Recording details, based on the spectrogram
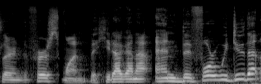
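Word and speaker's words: ひらがな: through that what is hiragana so a lot of American people would say hiragana please don't if you're learning Japanese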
